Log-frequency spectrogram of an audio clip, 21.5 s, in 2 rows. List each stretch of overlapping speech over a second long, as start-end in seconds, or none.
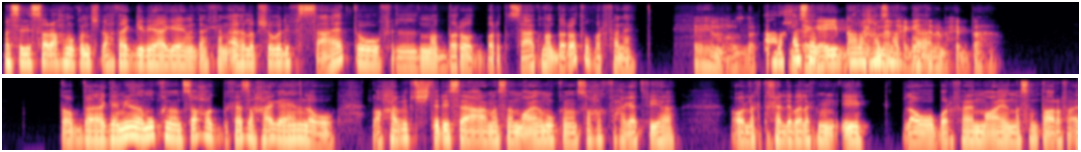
7.7-9.4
